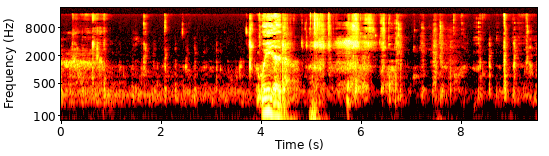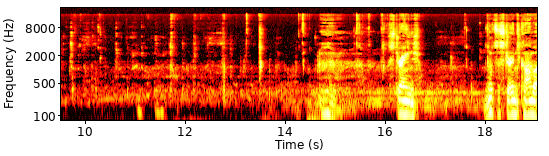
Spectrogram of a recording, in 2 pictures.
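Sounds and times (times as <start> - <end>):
faint chewing: 0.0 - 4.0, 4.8 - 16.2, 17.2 - 18.3
low voice hum: 14.5 - 15.6.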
